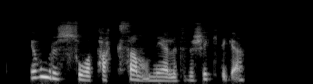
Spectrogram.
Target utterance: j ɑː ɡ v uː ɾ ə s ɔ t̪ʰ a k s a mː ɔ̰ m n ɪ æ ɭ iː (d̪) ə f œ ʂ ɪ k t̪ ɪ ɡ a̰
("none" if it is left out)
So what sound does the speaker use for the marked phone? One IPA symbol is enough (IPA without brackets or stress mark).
t̪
